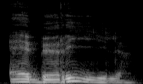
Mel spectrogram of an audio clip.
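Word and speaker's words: أبريل: Parce qu'en fait, dans l'alphabet arabe, il n'y a pas la lettre V. Donc ici, en l'occurrence, on l'a remplacé par B. Répète après moi le mot abril.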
